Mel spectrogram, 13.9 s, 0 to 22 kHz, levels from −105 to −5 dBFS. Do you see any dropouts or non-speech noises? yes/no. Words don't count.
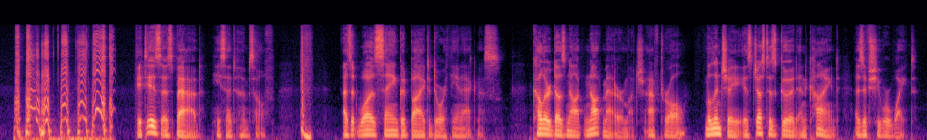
yes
